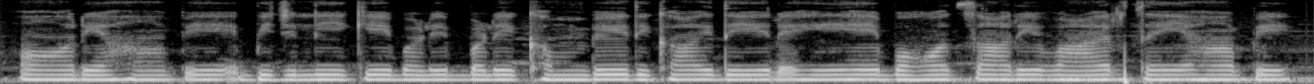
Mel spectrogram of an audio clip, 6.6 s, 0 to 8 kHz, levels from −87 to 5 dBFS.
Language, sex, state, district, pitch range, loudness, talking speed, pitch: Hindi, female, Chhattisgarh, Raipur, 165-170 Hz, -15 LUFS, 165 wpm, 170 Hz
